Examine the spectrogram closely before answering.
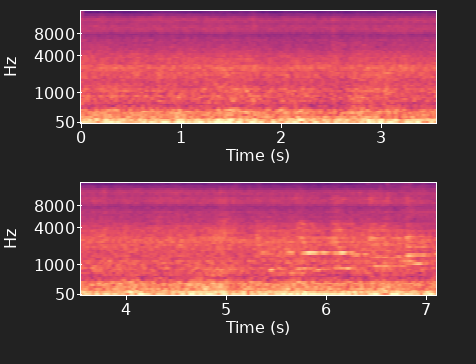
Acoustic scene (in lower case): subway train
